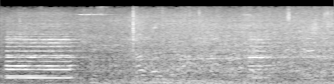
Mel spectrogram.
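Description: A vehicle horn sounds once, a steady chord of two or more notes lasting about a second, followed by street traffic noise with a low steady drone.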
